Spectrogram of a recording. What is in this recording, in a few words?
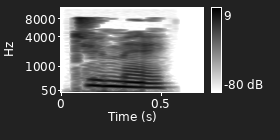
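"tu mets", French; mettre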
